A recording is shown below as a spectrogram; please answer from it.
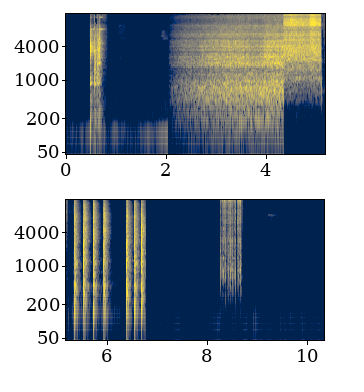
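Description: Handheld butane torch flame hissing for about three seconds as it heats the end of a steel threaded rod, then seven quick hammer blows, four then three, on the hot rod end against a steel vise jaw, flattening it.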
